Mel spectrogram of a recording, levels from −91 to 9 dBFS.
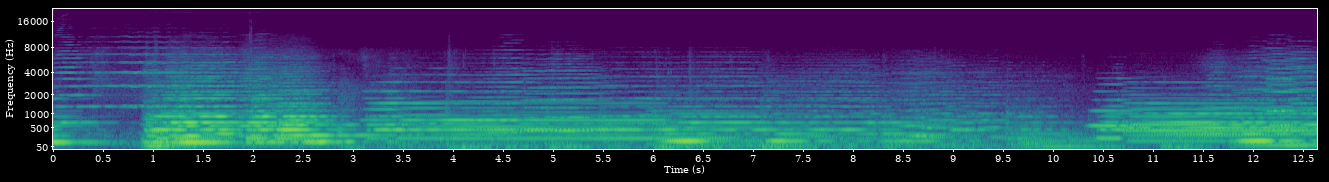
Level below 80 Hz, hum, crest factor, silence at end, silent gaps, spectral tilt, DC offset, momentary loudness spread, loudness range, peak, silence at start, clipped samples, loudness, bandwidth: -36 dBFS; none; 18 dB; 0 s; none; -9 dB/octave; under 0.1%; 17 LU; 11 LU; 0 dBFS; 0 s; under 0.1%; -19 LUFS; 7.2 kHz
